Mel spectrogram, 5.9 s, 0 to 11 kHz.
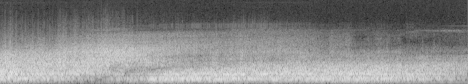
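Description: The large presidential jet aircraft carrying Lyndon Johnson, 36th President of the United States, roars in steadily while landing, a loud, dense engine rumble that holds for several seconds and eases slightly at the end, with no voices over it.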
